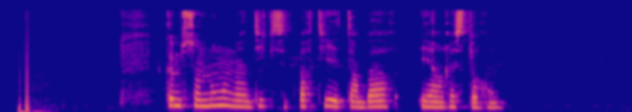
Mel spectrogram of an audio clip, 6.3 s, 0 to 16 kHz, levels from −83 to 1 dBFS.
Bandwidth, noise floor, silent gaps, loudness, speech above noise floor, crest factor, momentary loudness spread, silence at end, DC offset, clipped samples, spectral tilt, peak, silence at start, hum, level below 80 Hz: 11.5 kHz; -78 dBFS; none; -29 LUFS; 49 dB; 22 dB; 17 LU; 1.3 s; under 0.1%; under 0.1%; -4 dB/octave; -10 dBFS; 0.2 s; none; -62 dBFS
